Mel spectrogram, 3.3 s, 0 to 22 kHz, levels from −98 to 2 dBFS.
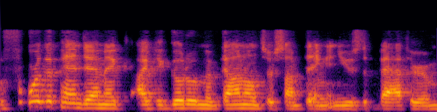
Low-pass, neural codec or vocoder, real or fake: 7.2 kHz; codec, 16 kHz in and 24 kHz out, 1 kbps, XY-Tokenizer; fake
